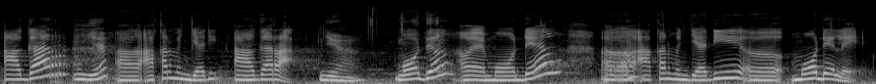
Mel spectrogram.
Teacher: Jadi ada penambahan vokal yang dimana vokalnya ini menyesuaikan dengan vokal yang berada pada suku kata terakhir dari bahasa Indonesia itu.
